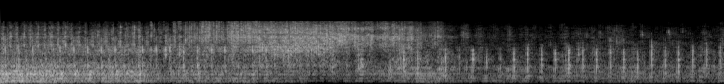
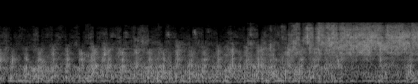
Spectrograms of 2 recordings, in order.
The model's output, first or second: second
